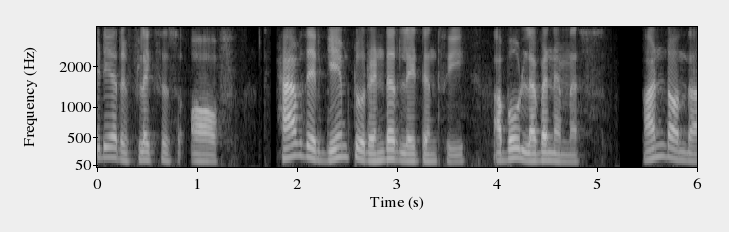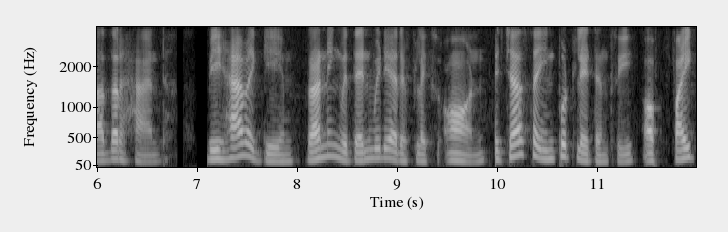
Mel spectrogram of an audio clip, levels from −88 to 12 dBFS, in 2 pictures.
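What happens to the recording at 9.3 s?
Nothing goes wrong at 9.3 s; the audio stays intact there, with only the narrowband character of the call codec, which leaves nothing above 4 kHz.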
